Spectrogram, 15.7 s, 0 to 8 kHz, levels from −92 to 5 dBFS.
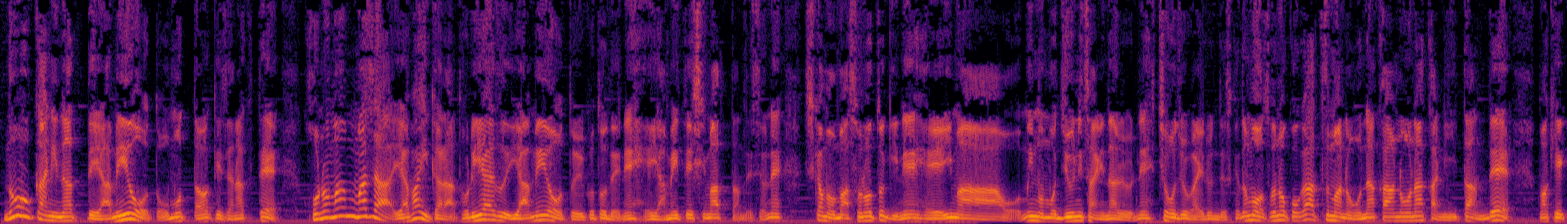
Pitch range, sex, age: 110-165 Hz, male, 30-49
